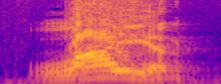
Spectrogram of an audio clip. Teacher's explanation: clear L 사운드는 혀끝이 치경으로 가면서 바로 발음합니다.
